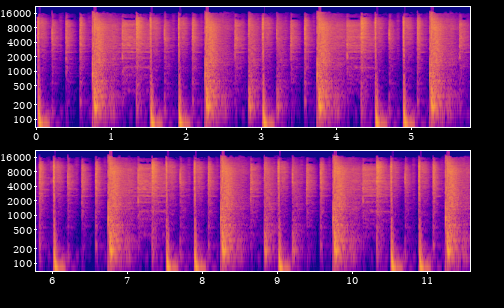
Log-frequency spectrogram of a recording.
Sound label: Rap Beat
